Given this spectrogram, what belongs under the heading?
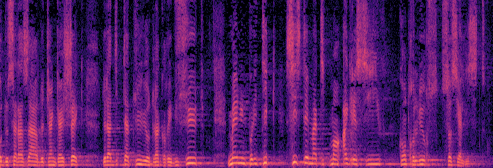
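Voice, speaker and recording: A high-voiced man delivers a political speech with long reverberation trailing each phrase. He is declamatory and impassioned, leaning hard on key words and phrasing them for dramatic weight. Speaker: political speaker.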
